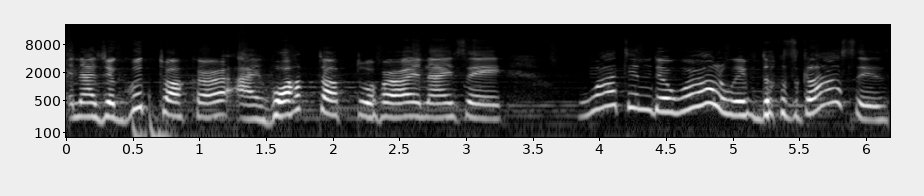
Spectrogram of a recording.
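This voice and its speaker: With music in the background, a woman with a Haitian accent speaks at a fairly slow pace, her pitch swinging very widely. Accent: Haitian Creole. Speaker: chef and food business owner. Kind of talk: interview answer.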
